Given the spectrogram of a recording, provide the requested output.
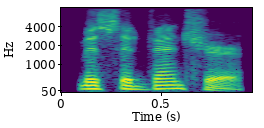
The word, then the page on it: misadventure: American English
